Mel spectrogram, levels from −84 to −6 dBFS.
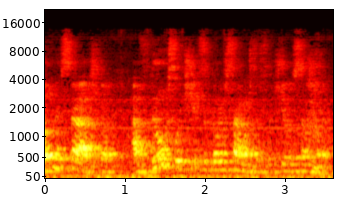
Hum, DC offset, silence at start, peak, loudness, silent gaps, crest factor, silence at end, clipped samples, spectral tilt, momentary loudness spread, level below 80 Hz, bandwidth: none; under 0.1%; 0 s; -6 dBFS; -23 LUFS; none; 16 dB; 0 s; under 0.1%; -5 dB/octave; 9 LU; -36 dBFS; 14 kHz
